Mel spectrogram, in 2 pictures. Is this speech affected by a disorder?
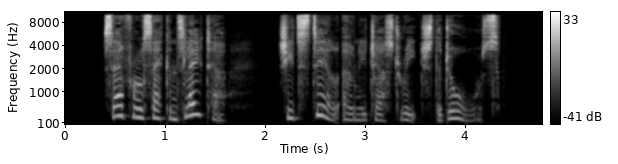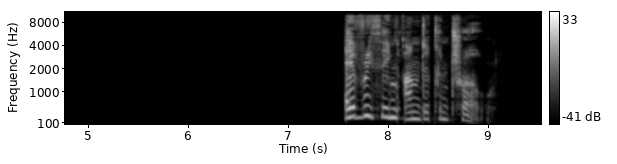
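No.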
